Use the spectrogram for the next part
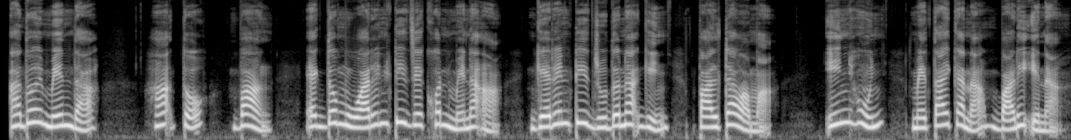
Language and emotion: Santali, neutral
